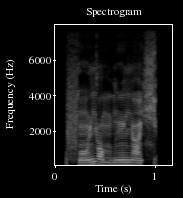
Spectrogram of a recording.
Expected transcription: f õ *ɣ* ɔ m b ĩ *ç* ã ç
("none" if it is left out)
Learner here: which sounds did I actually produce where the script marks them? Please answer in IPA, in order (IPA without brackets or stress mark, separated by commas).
j, j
